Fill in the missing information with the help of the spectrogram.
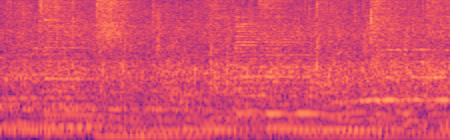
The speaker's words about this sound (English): Come on, everyone, clap your hands. Shout to God with joyful praise, for the Lord Most High is awesome. He is the King of all kings. So we praise Him by clapping our hands.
